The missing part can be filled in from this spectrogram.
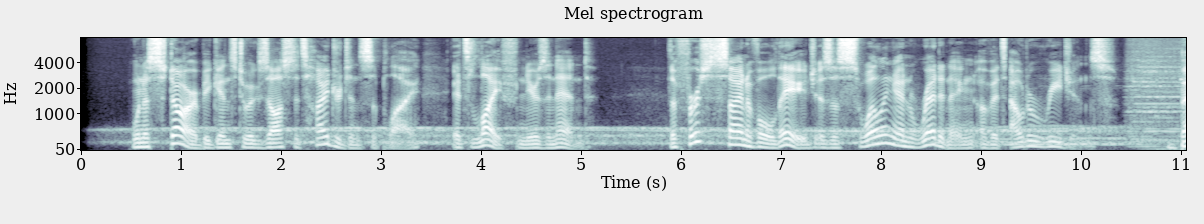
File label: Narrations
